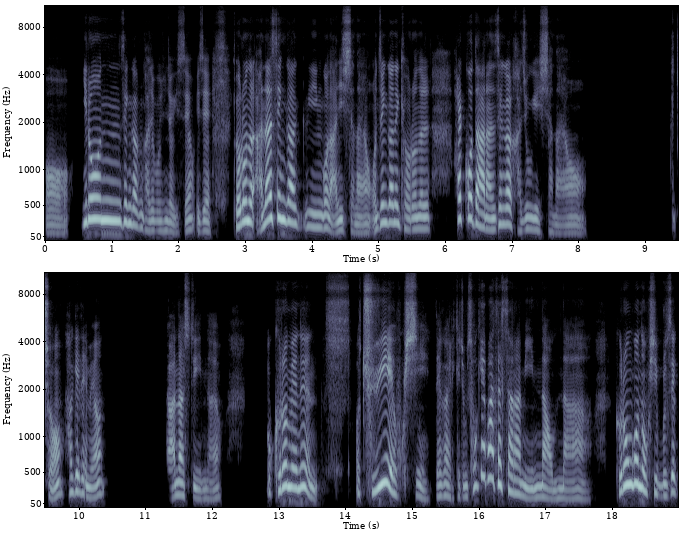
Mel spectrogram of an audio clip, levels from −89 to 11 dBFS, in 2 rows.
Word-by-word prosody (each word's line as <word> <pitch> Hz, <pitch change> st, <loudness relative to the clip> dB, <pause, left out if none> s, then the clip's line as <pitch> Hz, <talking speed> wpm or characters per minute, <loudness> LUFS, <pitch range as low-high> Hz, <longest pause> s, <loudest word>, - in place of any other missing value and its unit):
어 110 Hz, -1 st, -7 dB, 0.2 s
이런 290 Hz, 0 st, +6 dB
생각은 230 Hz, -8 st, -2 dB
가져보신 140 Hz, -1 st, -9 dB
적 130 Hz, -, -8 dB
있으세요? 140 Hz, +8 st, -9 dB
이제 135 Hz, -1 st, -6 dB, 0.3 s
결혼을 260 Hz, +7 st, +4 dB
안 -, -, -3 dB
할 310 Hz, +2 st, +8 dB
생각인 235 Hz, -, +1 dB
건 180 Hz, -1 st, -2 dB
아니시잖아요. 120 Hz, -5 st, -5 dB
'언젠가는 250 Hz, 0 st, -1 dB
결혼을 165 Hz, 0 st, -3 dB, 0.4 s
할 300 Hz, 0 st, 0 dB
거다.'라는 190 Hz, -, +3 dB
생각을 230 Hz, +2 st, 0 dB
가지고 160 Hz, +2 st, -8 dB
계시잖아요. 110 Hz, -7 st, -9 dB, 1.3 s
그쵸. 190 Hz, -, -3 dB
하게 220 Hz, +2 st, -3 dB
되면 180 Hz, -1 st, -4 dB, 0.9 s
안 135 Hz, +6 st, -2 dB
할 175 Hz, -, +2 dB
수도 145 Hz, -, -8 dB
있나요? 125 Hz, +2 st, -11 dB, 0.7 s
어 -, -, -10 dB
그러면은 280 Hz, +1 st, +3 dB, 0.6 s
어 -, -, -8 dB
주위에 280 Hz, +5 st, +5 dB
혹시 160 Hz, -, -3 dB
내가 160 Hz, +2 st, -6 dB
이렇게 135 Hz, -, -16 dB
좀 150 Hz, -, -6 dB
소개 300 Hz, -, -2 dB
받을 410 Hz, -5 st, +3 dB
사람이 195 Hz, -, -1 dB
있나 145 Hz, +2 st, -2 dB
없나 125 Hz, -1 st, -9 dB, 0.4 s
그런 315 Hz, +8 st, +5 dB
거는 325 Hz, -6 st, +6 dB
혹시 210 Hz, -3 st, -3 dB
물색해 165 Hz, +5 st, -4 dB
175 Hz, 330 characters per minute, -23 LUFS, -, 1.3 s, 할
